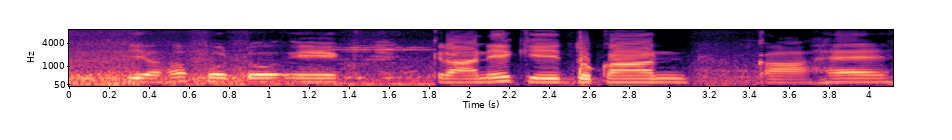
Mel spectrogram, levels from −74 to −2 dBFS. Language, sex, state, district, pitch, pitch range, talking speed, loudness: Hindi, male, Haryana, Charkhi Dadri, 150 Hz, 135-155 Hz, 115 wpm, -14 LUFS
